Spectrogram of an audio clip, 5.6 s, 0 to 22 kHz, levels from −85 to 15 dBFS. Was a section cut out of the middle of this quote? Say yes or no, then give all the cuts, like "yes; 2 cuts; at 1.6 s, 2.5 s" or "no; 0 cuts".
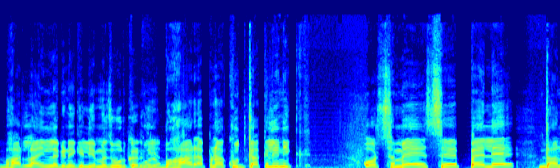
yes; 1 cut; at 1.6 s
